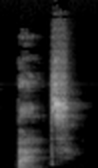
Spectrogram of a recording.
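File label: "bat", English, TRAP /æ/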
